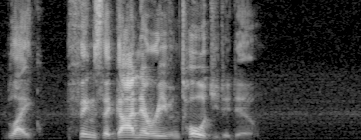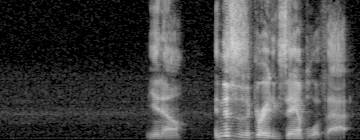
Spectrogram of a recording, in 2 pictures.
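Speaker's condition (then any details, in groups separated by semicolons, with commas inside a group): No condition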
